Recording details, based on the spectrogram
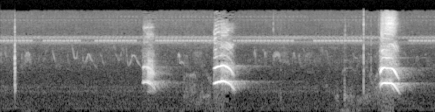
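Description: Three shrill, bark-like alarm calls from a chital ring out, each brief with a slight drop in pitch, spaced unevenly over several seconds. A steady high insect-like whine runs underneath throughout.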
